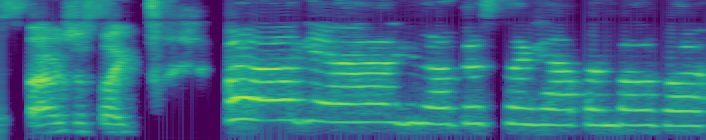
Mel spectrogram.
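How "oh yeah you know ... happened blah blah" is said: own voice pushed very high, put-on. Retelling a talk with dad, imitating own past voice. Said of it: "I don't know why I'm giving myself this voice".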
